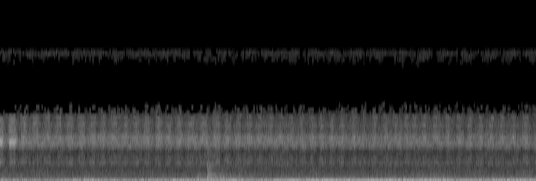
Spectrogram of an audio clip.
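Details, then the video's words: Cicadas droning in an Italian park: a continuous high pulsing buzz sits above a heavy, constant low rumble of wind and passing traffic, with a brief sharp click about three seconds in. "Cicadas wind real atmosphere in an Italian park"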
